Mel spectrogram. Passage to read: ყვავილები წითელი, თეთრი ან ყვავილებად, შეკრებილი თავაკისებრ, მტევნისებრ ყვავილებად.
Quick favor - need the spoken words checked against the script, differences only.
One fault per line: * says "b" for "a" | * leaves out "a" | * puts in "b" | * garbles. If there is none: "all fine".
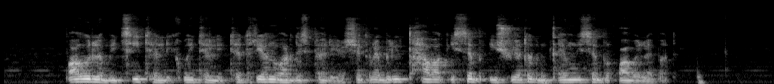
* puts in "ყვითელი"
* says "ვარდისფერია" for "ყვავილებად"
* puts in "იშვიათად"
